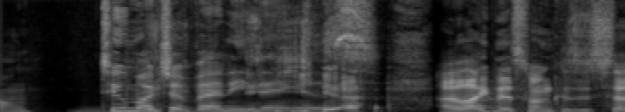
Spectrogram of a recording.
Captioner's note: chuckles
